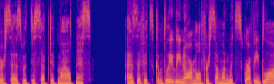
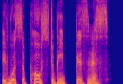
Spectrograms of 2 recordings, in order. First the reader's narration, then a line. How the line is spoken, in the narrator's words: my father cried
